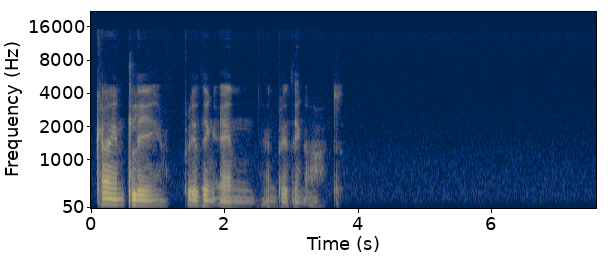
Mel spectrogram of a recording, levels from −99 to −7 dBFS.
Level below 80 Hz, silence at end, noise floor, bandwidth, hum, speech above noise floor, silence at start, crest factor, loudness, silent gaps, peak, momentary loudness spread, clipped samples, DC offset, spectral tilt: -78 dBFS; 3.85 s; -77 dBFS; 15.5 kHz; none; 40 dB; 0.1 s; 24 dB; -38 LUFS; none; -18 dBFS; 22 LU; under 0.1%; under 0.1%; -7 dB/octave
